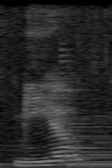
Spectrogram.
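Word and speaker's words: Miyo: Mio, M-I-Y-O.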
